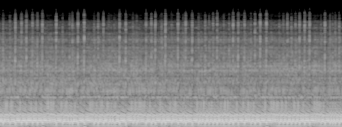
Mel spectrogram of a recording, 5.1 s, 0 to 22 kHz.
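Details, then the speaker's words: FarmMac F380W 72cc two-stroke chainsaw, 28-inch bar, just after carburetor adjusted under an eighth turn clockwise: steady high-pitched full-throttle scream, clean and even without surging or bogging; running strong, owner wary of running too lean. "wo now she's screaming all it took was about not even an eighth of a turn uh clockwise and boy she opened right up"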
